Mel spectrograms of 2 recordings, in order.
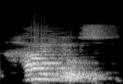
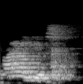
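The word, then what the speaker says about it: ἅγιος: se escribe hagios pero el espíritu rudo le manda la presencia de una J para la pronunciación correcta entonces debe de ser hagios no este abios ah muchos no prestan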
